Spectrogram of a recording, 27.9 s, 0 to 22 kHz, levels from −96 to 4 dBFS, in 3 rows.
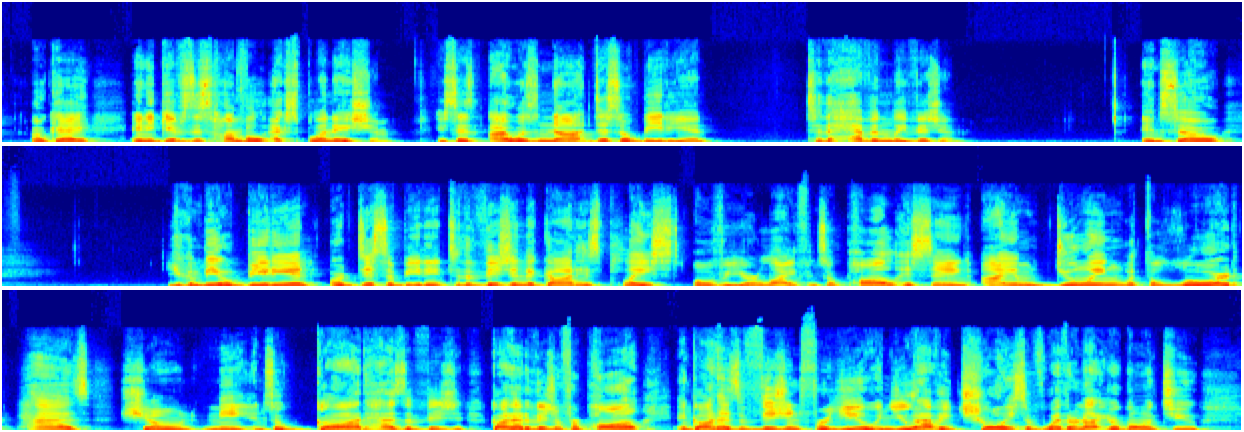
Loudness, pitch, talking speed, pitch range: -18 LUFS, 190 Hz, 170 wpm, 170-215 Hz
